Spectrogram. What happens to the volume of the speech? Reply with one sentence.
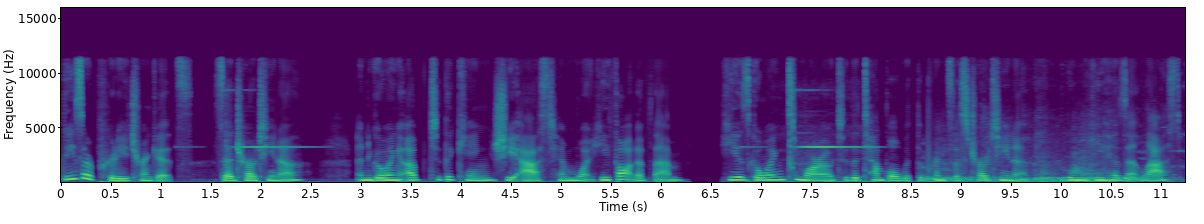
The loudness of the speech stays about the same.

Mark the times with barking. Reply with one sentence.
The barking can't be heard in this clip.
